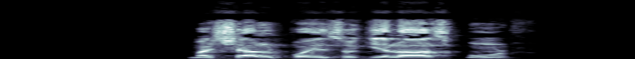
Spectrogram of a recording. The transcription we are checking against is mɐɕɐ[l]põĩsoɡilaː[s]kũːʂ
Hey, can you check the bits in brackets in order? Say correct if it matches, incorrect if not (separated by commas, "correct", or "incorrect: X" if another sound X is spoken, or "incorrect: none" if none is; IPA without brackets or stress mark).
correct, correct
